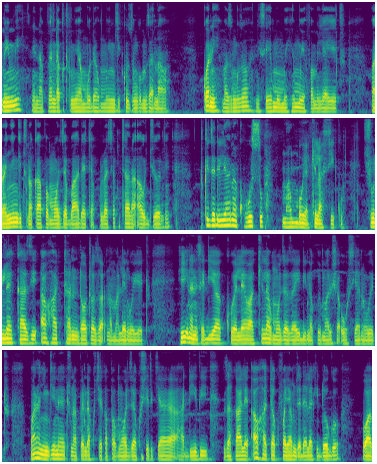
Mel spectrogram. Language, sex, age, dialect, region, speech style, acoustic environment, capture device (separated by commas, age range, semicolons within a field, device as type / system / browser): Swahili, male, 18-24, Kenya - Nairobi Sheng-influenced, Kenya, happy, nature, mobile / Linux / Chrome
